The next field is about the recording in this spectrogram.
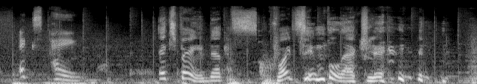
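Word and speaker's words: XPENG: actually pronounce the name we call it x-pain explained that's quite simple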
